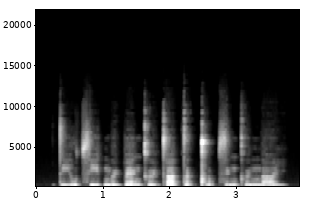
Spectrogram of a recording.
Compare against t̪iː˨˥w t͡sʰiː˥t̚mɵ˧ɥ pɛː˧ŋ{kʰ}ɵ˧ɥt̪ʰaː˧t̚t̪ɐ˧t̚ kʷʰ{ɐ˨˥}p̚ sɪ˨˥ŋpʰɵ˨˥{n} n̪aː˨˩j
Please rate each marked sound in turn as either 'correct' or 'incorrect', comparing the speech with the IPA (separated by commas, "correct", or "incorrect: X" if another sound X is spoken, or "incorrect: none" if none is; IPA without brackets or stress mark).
correct, correct, correct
